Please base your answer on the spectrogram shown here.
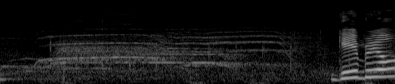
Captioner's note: audience cheers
